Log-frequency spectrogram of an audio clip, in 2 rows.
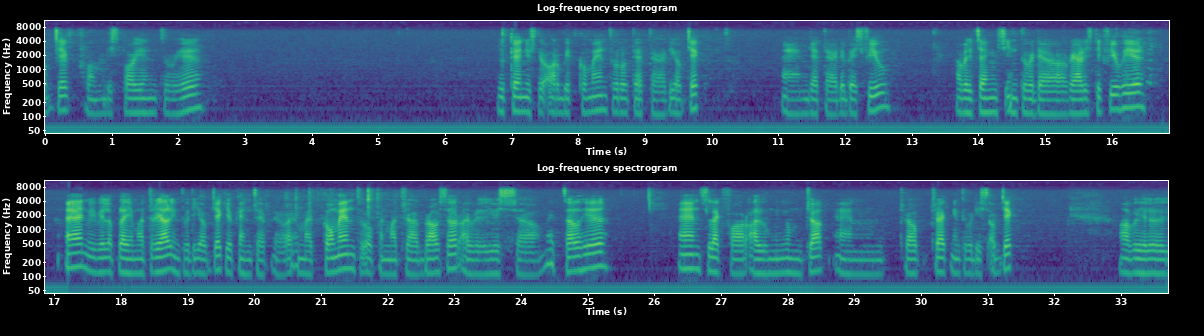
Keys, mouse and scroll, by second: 0.0-0.2 typing, 0.9 click, 5.3 click, 5.8-7.2 middle drag, 7.2-10.7 shift+middle drag, 10.7 scroll up 1, 11.4 middle click, 11.8-12.2 scroll down 1, 12.2-14.5 middle drag, 14.5 click, 19.8-21.7 typing, 25.5 click, 28.3-33.7 drag.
